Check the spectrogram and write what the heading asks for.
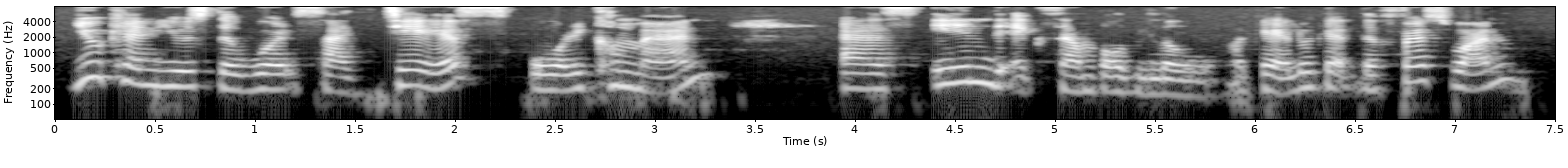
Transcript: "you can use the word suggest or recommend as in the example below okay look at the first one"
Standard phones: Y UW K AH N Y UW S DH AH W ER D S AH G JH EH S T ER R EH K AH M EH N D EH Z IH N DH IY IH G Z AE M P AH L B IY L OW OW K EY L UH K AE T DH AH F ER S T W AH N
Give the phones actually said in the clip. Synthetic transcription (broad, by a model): Y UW K AH N Y UW S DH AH W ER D S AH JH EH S AO R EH K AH M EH N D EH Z IH N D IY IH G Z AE M P AH L B IY L OW OW K EY L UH K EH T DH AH F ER S T W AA N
